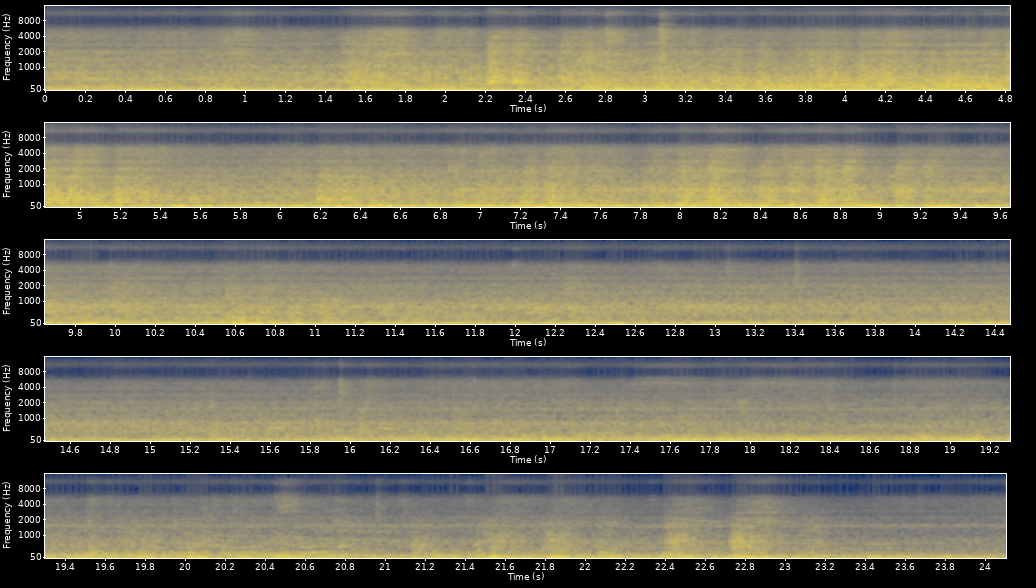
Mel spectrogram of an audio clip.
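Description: Saikyō Line electric commuter train heard from inside the carriage, running with a steady low rumble and the clatter of wheels on rail joints. The noise eases in the second half as the train slows into Toda-Kōen station, with a few sharp knocks near the end.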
